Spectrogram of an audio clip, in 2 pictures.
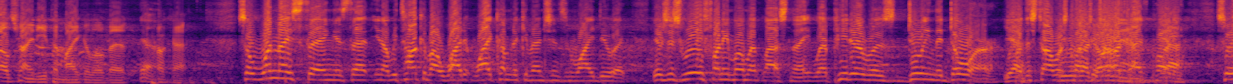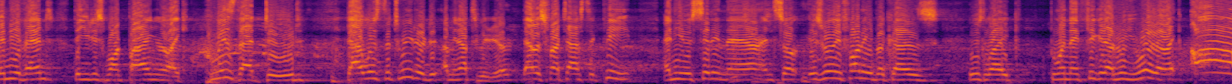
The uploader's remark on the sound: Live from Celebration Anaheim. Recorded live at Celebration Anaheim.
